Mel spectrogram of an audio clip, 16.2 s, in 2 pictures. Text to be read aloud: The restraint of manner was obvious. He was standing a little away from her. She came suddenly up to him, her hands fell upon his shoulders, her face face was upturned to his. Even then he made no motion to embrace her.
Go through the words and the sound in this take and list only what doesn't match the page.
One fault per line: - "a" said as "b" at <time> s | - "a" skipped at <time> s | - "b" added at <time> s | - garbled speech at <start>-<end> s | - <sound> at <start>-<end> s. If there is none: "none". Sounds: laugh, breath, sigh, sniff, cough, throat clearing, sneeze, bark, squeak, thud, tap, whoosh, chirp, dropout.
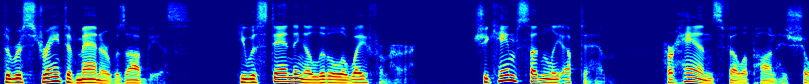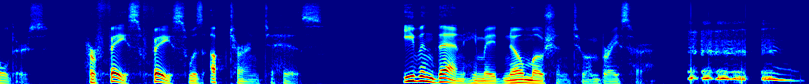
- throat clearing at 15.0-16.1 s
